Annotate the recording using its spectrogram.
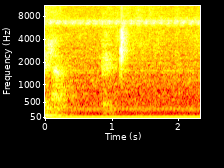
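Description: Crickets chirping as a steady, high, pulsing trill over a low steady hum. A brief sharp sound comes about a second in.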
